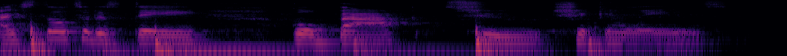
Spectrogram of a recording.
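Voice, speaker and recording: A woman speaks with a slight Jamaican accent. Her intonation is lively. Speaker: motivational youtuber. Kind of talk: casual live stream chat. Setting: live stream. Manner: animated.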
